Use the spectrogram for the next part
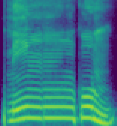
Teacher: Jadi bukan milkum mil mil mil enggak tapi ming betul-betul ke eng ya.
